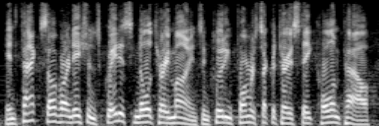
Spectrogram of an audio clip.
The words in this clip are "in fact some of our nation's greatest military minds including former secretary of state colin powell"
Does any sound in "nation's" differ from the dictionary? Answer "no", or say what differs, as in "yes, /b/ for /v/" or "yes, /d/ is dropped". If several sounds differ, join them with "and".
no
